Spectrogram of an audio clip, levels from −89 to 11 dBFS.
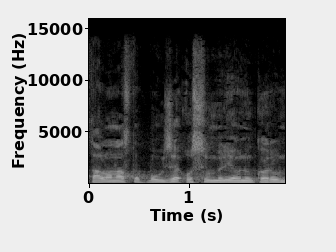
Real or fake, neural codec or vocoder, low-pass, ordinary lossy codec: real; none; 14.4 kHz; AAC, 64 kbps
